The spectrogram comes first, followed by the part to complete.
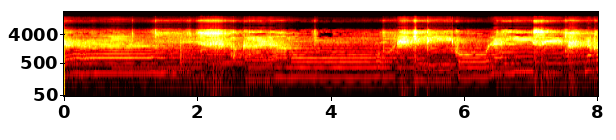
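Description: Autotuned solo voice singing a Tagalog love song over a minus-one backing track, with long held notes.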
